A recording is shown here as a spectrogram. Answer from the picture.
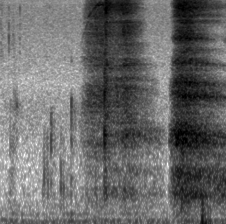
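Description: A person breathing close to the microphone between sentences: a short breath about a second in, then a louder intake of breath near the end.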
